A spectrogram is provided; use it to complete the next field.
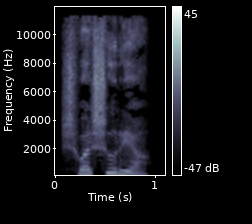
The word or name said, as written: ಶ್ವಶುರ್ಯ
